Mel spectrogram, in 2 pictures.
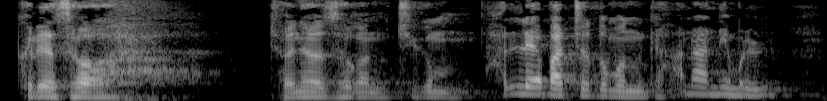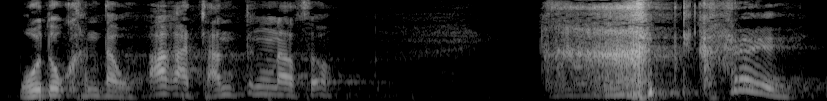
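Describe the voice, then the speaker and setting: A man pastor preaching a revival sermon, dramatic, swinging from quiet murmurs to shouts. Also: sits high, moderate pace, husky. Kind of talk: revival sermon with acted story. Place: large church hall. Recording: long hall reverb.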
